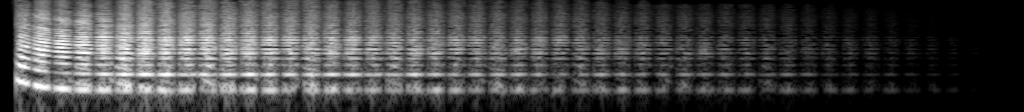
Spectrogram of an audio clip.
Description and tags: If you like this and need more dancehall airhorn sounds, you can also check out the full sample pack here:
